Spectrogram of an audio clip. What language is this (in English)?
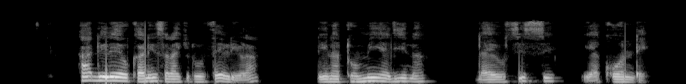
Swahili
